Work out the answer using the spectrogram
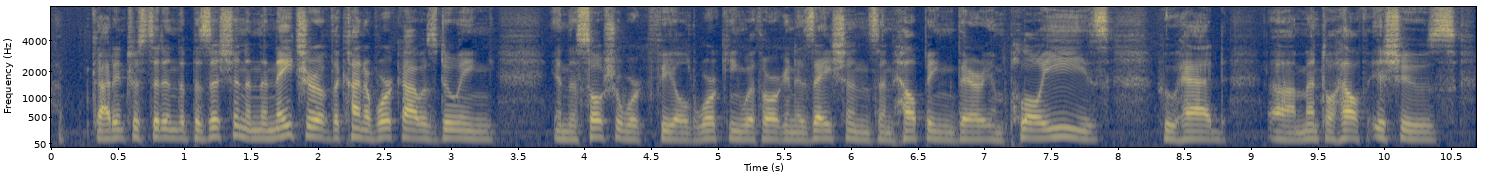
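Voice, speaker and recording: A middle-aged man who grew up in Indonesia and Indiana and now directs a volunteer program answers interview questions conversationally. He is thoughtful and rambling, using many fillers, in a mid-range, dark-toned voice that stays steady at normal speed.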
